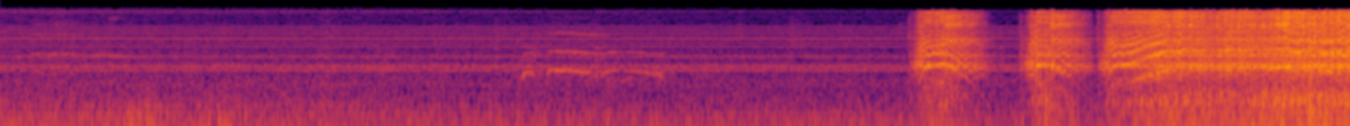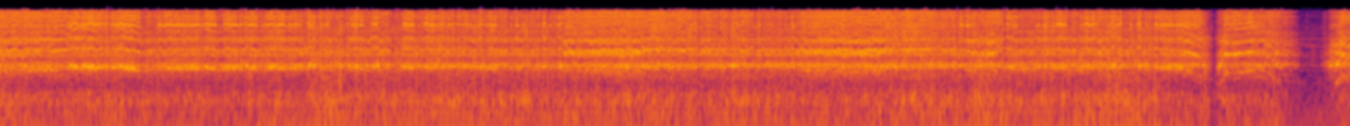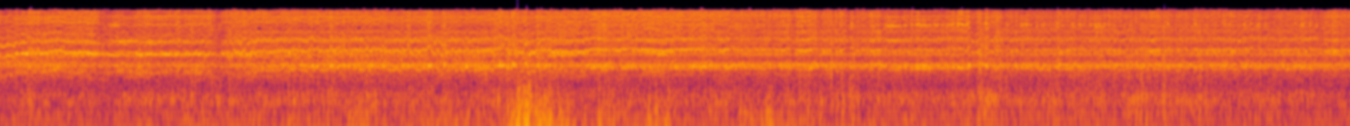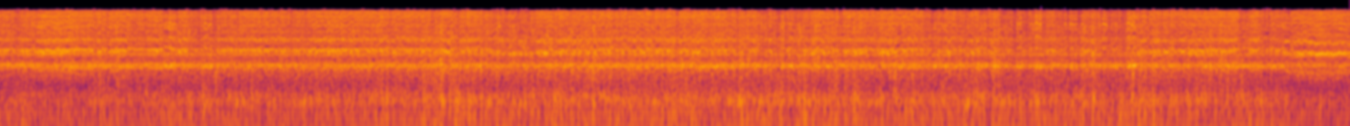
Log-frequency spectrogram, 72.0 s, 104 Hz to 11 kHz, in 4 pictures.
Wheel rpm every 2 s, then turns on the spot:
0, 0, 0, 0, 0, 0, 30, 90, 220, 220, 230, 230, 230, 230, 220, 230, 220, 130, 160, 200, 200, 200, 220, 230, 230, 230, 230, 230, 230, 230, 230, 230, 230, 230, 240, 220.
none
